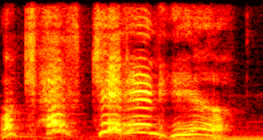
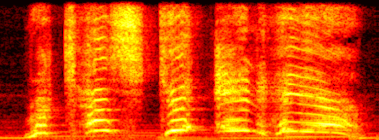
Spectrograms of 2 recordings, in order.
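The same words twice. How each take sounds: First: It is said in a Solix Captor creature voice. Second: It is said in a put-on female voice.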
